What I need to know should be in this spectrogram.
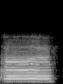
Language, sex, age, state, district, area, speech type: Assamese, male, 18-30, Assam, Golaghat, rural, conversation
